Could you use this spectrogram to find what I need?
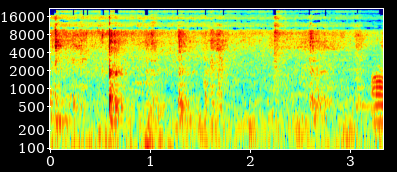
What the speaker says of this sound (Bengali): মুরগি মাছ আবার ভাজা ভাজা করছে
